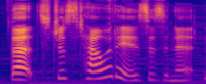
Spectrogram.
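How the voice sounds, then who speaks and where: Bratty younger sister in her twenties, woman actor, mocking and sneering, bright lively delivery, text-story drama. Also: high-pitched, unhurried, faint music behind, full character voice. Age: 20s. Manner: mocking, laughs at others. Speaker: character in a voiced text story. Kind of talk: voice acting for a text-message story.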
